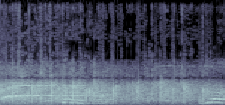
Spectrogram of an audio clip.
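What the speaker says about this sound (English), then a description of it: "Could we just please give a round of applause for Charles?" An audience at a benefit show keeps up a steady round of applause, moderately loud and continuous, with a voice talking faintly over it.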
